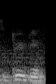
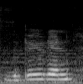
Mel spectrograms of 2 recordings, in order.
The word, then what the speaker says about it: Zebulon: Between 1804 and 1930, landlord Zebulon, I think I said it wrong, I keep saying Zebulon, but it's Zebulon Harewell, brewed his own beer on the premises with friend Isaac Cole.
